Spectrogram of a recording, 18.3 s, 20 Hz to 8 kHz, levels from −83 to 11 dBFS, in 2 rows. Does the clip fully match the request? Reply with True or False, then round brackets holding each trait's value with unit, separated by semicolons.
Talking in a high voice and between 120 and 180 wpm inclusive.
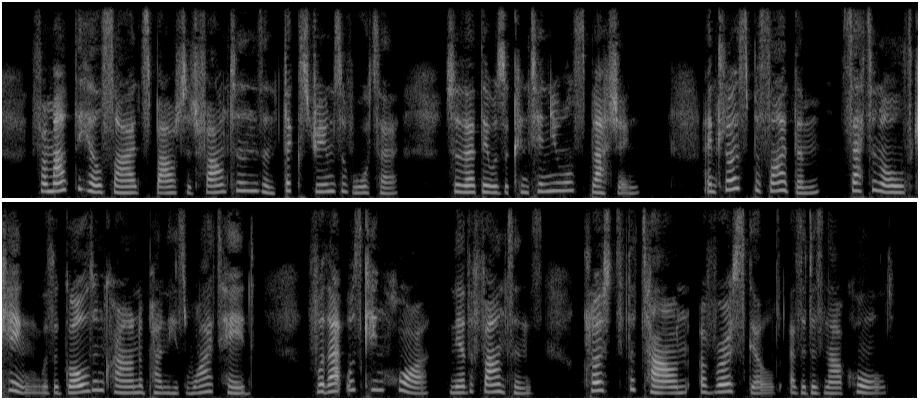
True (265 Hz; 175 wpm)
